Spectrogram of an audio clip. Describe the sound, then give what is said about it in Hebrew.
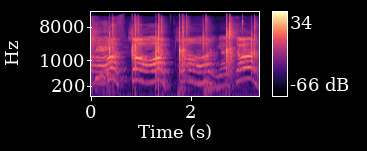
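A crowd claps along with sharp, scattered hand strikes while voices chant loudly in four drawn-out, repeated bursts that largely cover the applause. “אז תקבלו מחיאות כפיים”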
